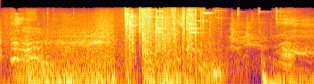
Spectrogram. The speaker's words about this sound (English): Curving bullets. Yeah, you can tell the trajectory from the sound.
